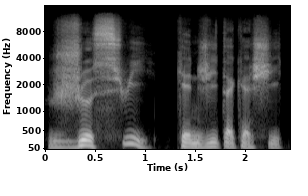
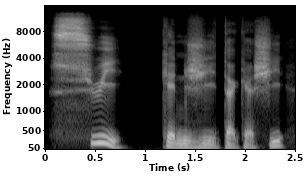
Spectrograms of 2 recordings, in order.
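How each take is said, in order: First: Slow, careful je suis Kenji Takashi; teacher spells out je suis Kenji Takashi; slow correct model. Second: Slow suis Kenji Takashi, rising on suis; slow, questioning suis Kenji Takashi; slow wrong form. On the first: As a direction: model the right sentence slowly. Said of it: "La bonne phrase". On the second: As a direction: show the mistake slowly. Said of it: "ça c'est incorrect". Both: Shown as a demonstration.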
